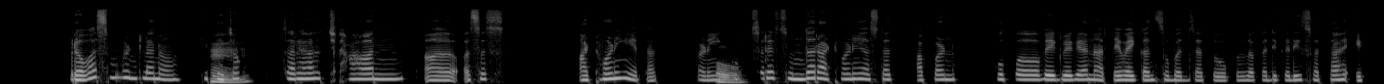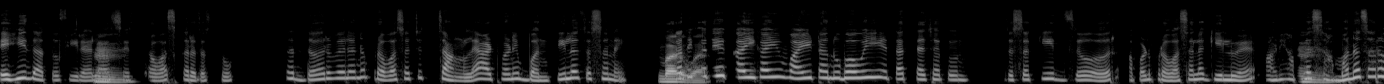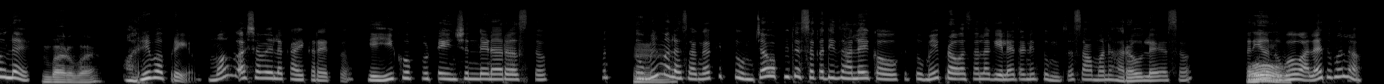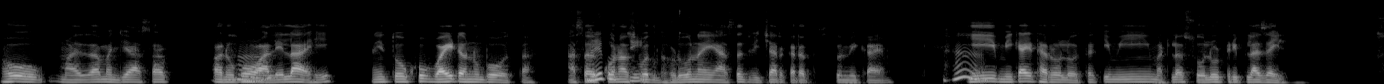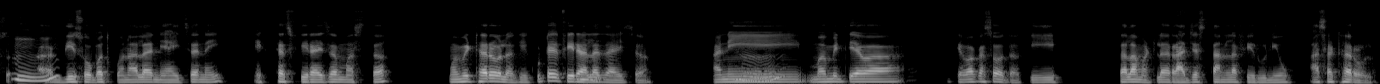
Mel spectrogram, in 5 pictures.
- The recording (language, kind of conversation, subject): Marathi, podcast, प्रवासात तुमचं सामान कधी हरवलं आहे का, आणि मग तुम्ही काय केलं?
- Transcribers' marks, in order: tapping; surprised: "अरे बापरे!"; surprised: "अरे बापरे!"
